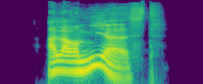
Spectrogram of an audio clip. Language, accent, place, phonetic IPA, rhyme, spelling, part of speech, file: German, Germany, Berlin, [alaʁˈmiːɐ̯st], -iːɐ̯st, alarmierst, verb, De-alarmierst.ogg
- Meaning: second-person singular present of alarmieren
